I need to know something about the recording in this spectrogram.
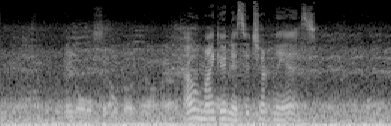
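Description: Gulls cry overhead.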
